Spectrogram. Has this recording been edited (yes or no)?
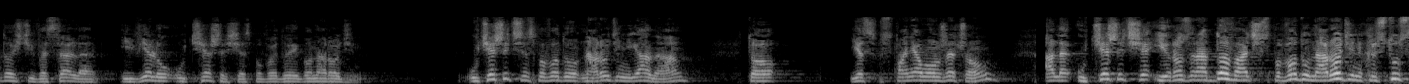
yes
